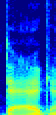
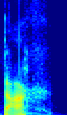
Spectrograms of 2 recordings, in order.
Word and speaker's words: dag: You expect it to be pronounced dag, and it's pronounced dach. It's a sound that doesn't show up a lot in English, but I really like.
